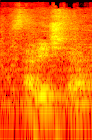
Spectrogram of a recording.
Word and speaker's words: Stolichnaya: Stolichnaya. Stolichne.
